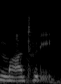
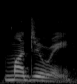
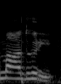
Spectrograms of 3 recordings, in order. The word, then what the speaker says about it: Madhuri: used to tell people my name is Madhuri and like the Americans don't know how to pronounce the the Right? They just don't know how to pronounce it. So they will be like Maduri, Maduri, Maduri. And I would be like, "No, it is Maduri."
